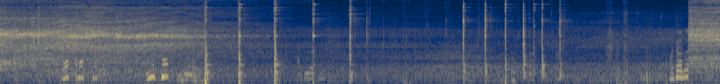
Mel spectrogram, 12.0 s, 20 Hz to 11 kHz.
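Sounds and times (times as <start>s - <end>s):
hammer striking steel: 3.4s - 6.1s, 7.7s - 9.5s.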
